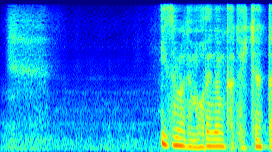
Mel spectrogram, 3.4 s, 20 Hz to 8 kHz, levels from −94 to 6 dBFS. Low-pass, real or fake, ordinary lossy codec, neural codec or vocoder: 7.2 kHz; fake; none; codec, 24 kHz, 1.2 kbps, DualCodec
